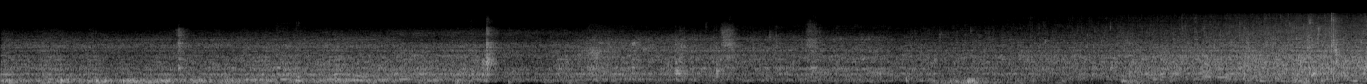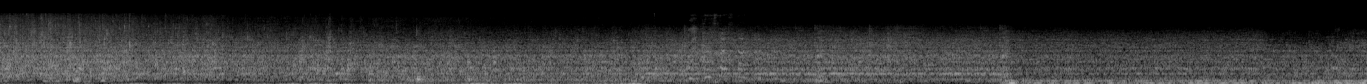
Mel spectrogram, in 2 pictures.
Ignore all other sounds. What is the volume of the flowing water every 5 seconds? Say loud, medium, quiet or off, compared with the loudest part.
medium, medium, loud, loud, medium, medium.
